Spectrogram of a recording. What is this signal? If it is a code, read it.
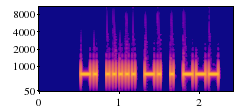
Morse code, heard as a keyed tone, about 32 wpm, 700 Hz. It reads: N5NEO
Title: USA Call Signs - 5 Characters - Repeated 2x - 30wpm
